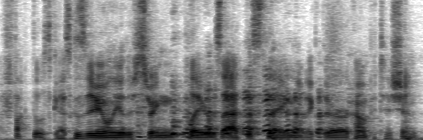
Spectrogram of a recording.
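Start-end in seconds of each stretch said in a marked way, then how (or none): 0.0-0.7 muttered aside. Retold or imitated. Muttered aside about rival players.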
